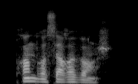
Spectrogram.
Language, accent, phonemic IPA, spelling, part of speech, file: French, France, /pʁɑ̃.dʁə sa ʁ(ə).vɑ̃ʃ/, prendre sa revanche, verb, LL-Q150 (fra)-prendre sa revanche.wav
- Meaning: 1. to get one's revenge, to get one's own back 2. to settle the score, to even the score, to get even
